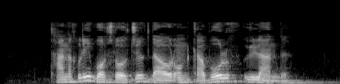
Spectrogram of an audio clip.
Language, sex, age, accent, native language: Uzbek, male, 18-24, Qashqadaryo, Uzbek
